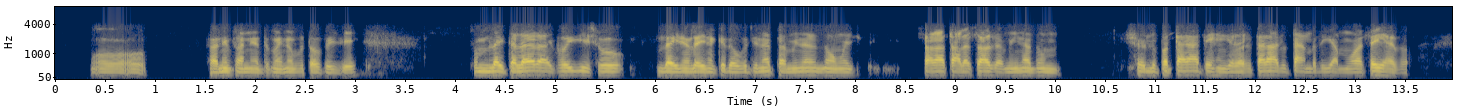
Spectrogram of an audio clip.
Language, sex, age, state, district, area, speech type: Manipuri, male, 18-30, Manipur, Churachandpur, rural, conversation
